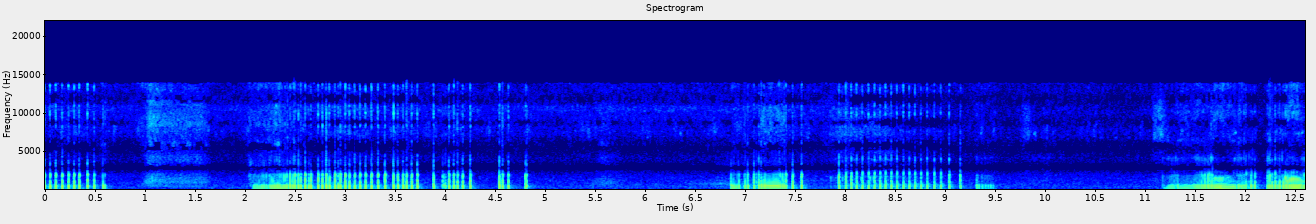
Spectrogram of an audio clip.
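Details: Sleeping dog snoring: soft, fluttering snores with quiet breaths in between and faint room noise; ordinary canine snoring.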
